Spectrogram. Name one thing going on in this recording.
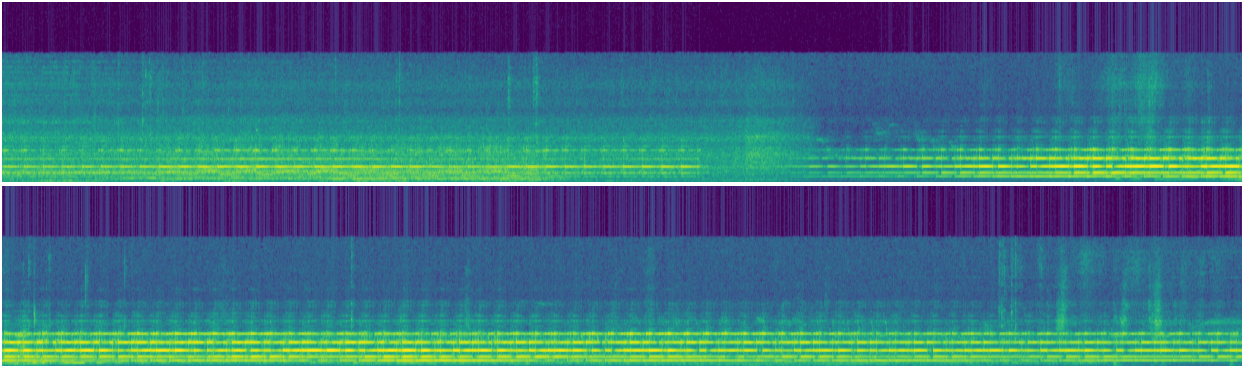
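A crossing barrier motor whirs as the barrier swings down.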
